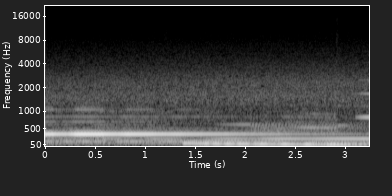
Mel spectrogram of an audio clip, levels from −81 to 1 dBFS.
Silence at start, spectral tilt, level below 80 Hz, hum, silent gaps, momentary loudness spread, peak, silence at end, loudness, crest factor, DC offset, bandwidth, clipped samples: 0 s; -10.5 dB/octave; -26 dBFS; none; none; 9 LU; -6 dBFS; 0 s; -17 LUFS; 10 dB; under 0.1%; 4.4 kHz; under 0.1%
